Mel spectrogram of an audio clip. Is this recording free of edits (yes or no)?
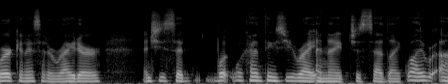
no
